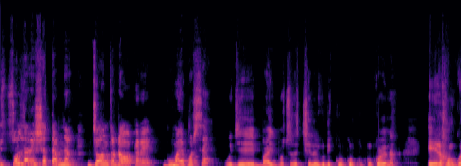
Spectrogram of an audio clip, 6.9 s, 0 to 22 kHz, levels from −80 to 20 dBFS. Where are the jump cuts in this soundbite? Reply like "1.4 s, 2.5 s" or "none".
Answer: 3.2 s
